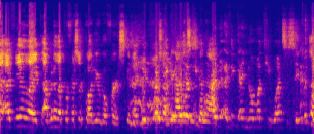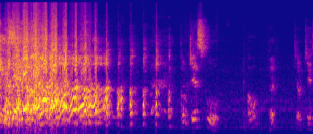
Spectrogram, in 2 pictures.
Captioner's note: laughter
